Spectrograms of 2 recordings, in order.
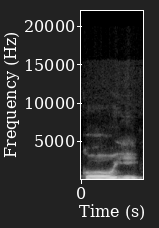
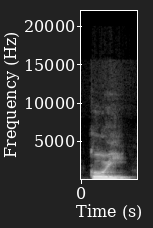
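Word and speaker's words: کوئی: said, "Isko lamba paro, koi." So the word is koi in Urdu, and I said it quite short, like koi, and I didn't prolong it. And Hazur said, koi, say it like this.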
